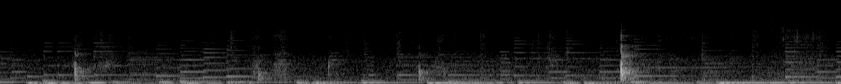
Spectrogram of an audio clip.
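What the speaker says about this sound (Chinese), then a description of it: "把它切一半， 再切一半变成条状" A knife chops baby corn into strips on a cutting board, a dozen or so quiet, uneven taps at close range with short pauses between cuts.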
